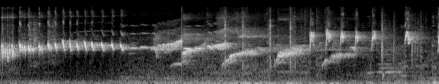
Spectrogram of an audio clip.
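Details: White-rumped shama singing a quick series of short repeated notes, then loud rising and falling slurred whistles of varied pitch, with scattered clicks.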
